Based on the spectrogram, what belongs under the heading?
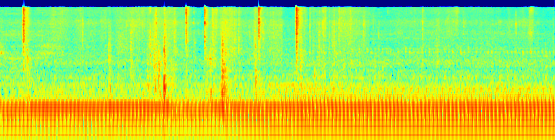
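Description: Car engine idling steadily, heard from inside the cabin as an even low hum, with a few sharp clicks around one and a half to three seconds in.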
